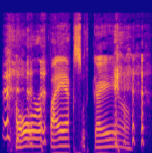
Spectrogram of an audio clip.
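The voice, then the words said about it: Put-on twangy accent. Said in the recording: “Maybe I do a twang.”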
